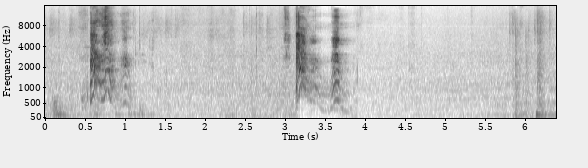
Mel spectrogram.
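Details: Pug barking: short harsh barks in pairs near the start and again around three seconds, with a final bark at the end, separated by quiet stretches with low background hum.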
